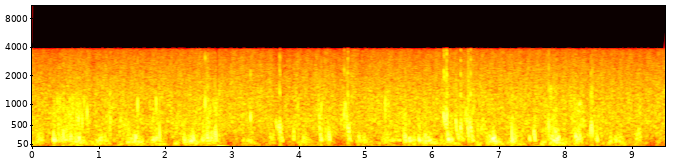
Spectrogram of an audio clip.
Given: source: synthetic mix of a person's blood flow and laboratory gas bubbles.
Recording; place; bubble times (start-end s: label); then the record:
Doppler ultrasound of blood flow; precordium
0.27-0.89 s: bubbles
1.03-1.25 s: bubbles
1.54-1.62 s: bubbles
1.82-1.96 s: bubbles
2.38-2.48 s: bubbles
2.54-2.87 s: bubbles
3.24-3.32 s: bubbles
3.64-3.79 s: bubbles
3.91-4.01 s: bubbles
4.06-4.12 s: bubbles
4.28-4.51 s: bubbles
4.67-4.81 s: bubbles
4.88-4.95 s: bubbles
5.28-5.92 s: bubbles
6.15-6.67 s: bubbles
7.16-7.28 s: bubbles
7.44-7.60 s: bubbles
7.73-7.92 s: bubbles
7.95-8.01 s: bubbles
8.04-8.30 s: bubbles
8.35-8.51 s: bubbles
From the record:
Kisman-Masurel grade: 242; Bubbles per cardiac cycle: several, 3 to 8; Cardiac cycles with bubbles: 100%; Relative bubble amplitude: moderate (0.250 to 0.450); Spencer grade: 3 (all of the cardiac periods contain showers or single bubble signals, but not dominating or overriding the cardiac motion signals); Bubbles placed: anywhere in the cardiac cycle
